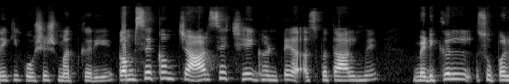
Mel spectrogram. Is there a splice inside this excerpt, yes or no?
no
